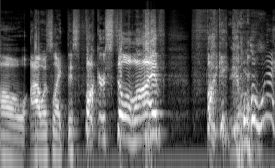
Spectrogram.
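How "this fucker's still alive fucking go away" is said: exasperated, very high, loud, climbing scream. Asked if they screamed when a character came back to life; retelling screaming at the screen. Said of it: "did you scream that?".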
